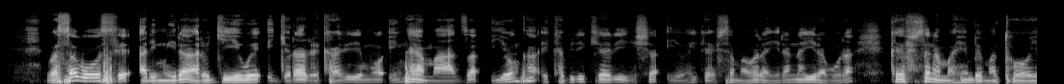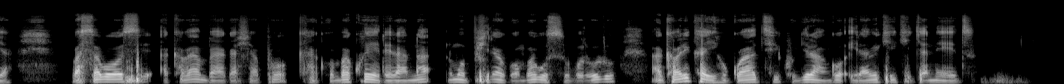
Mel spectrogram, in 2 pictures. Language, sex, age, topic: Rundi, male, 18-24, agriculture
